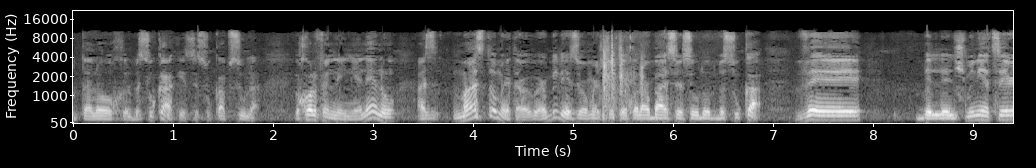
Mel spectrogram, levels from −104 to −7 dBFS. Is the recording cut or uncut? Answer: uncut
